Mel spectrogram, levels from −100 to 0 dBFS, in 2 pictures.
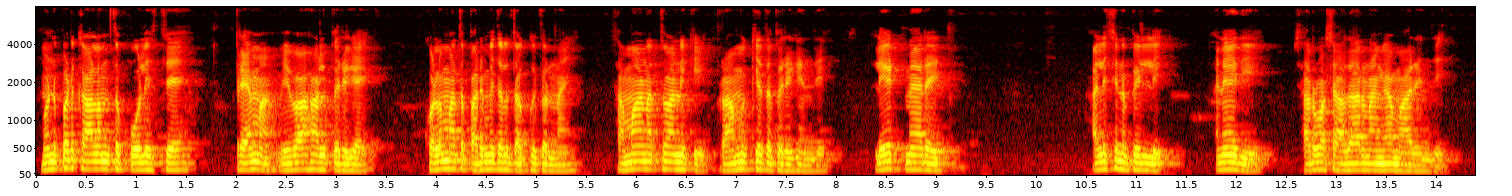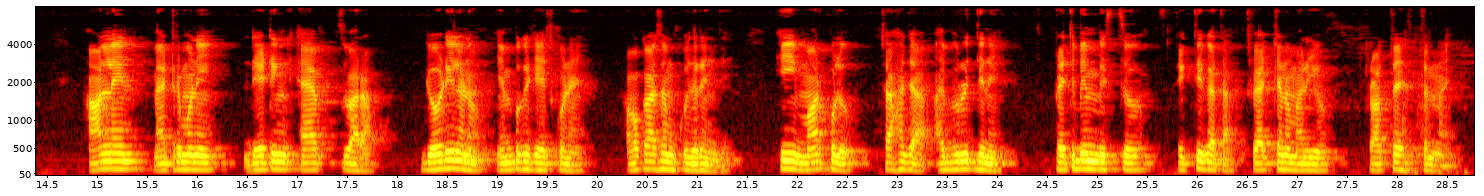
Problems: none marked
